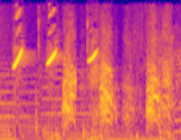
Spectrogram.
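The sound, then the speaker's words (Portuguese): A dog gives several short, high yelps and whines in quick succession, fairly loud, with a few breathy barks mixed between the whimpering cries. “Mas o terraço é grande e lá não entra ninguém, o cachorro desse tamanho.”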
